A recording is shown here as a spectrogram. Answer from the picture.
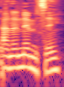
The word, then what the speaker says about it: anonymity: A change in the UK law in 2005 removing a I can never pronounce this word. – Anonymity. – Go on.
